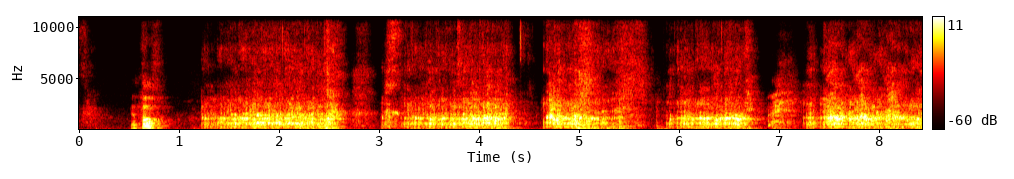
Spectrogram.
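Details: Tug of war with a short-tempered Jack Russell Terrier: long, harsh growls lasting one to two seconds each, repeated with brief breaks, a person's voice faintly mixed in.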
